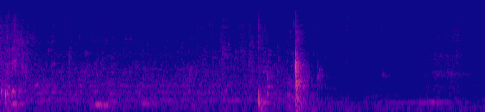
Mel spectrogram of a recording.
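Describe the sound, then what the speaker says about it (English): A razor is rinsed under running water during a wet shave with Cade shaving soap. Quiet water trickles and splashes, with one brief louder splash near the end, then it goes nearly silent. "Let me rinse up here real quick."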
